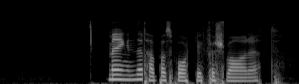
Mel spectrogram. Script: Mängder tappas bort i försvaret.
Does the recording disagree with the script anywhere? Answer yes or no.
no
